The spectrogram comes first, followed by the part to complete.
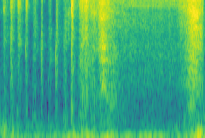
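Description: Beatboxing into a handheld recorder's mic: a quick run of clicks, then a long hissing sound held for over a second, ending on a kick-drum thump.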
